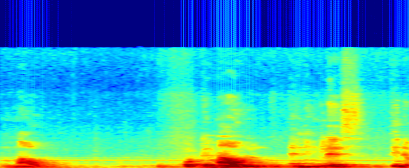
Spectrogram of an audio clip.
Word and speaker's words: mál: Esto lo que está diciendo es que esto no se va a pronunciar mal, sino que se va a pronunciar maul.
